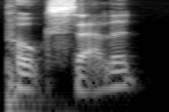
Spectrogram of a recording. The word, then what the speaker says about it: Polk salad: Is the correct pronunciation poke salad? Like you got to say it almost like Dusty Rhodes would.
